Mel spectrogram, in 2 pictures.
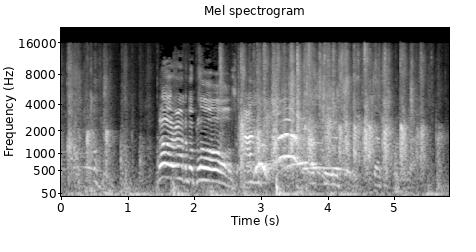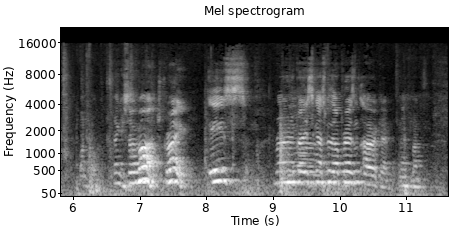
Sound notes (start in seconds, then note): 2.3 applause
